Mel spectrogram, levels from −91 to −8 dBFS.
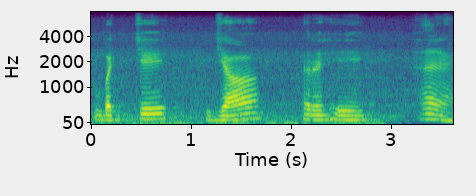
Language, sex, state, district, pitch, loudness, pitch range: Hindi, male, Chandigarh, Chandigarh, 125 Hz, -18 LUFS, 120-140 Hz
